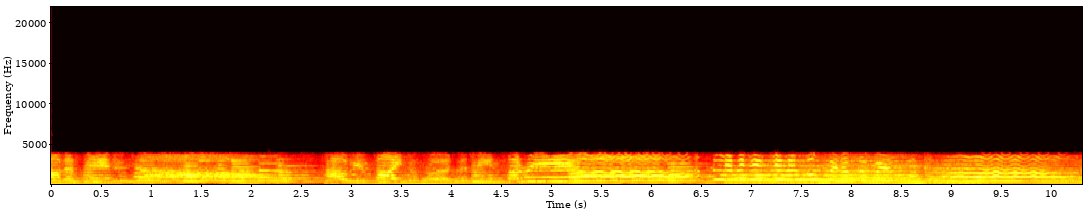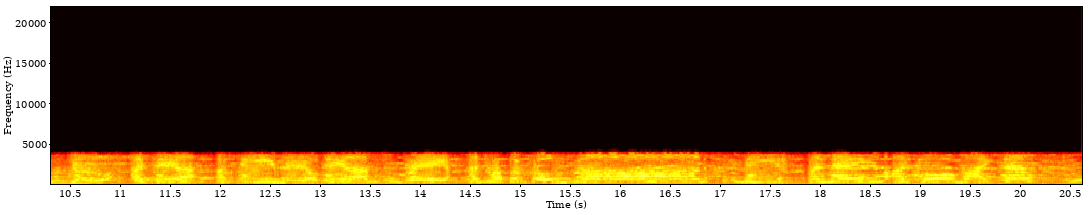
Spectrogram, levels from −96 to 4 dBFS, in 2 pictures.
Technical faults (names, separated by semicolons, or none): none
